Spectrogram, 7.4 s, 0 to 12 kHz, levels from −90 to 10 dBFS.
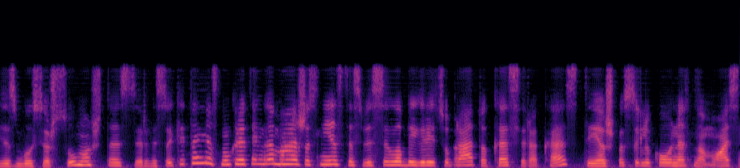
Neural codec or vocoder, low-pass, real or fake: codec, 16 kHz, about 1 kbps, DyCAST, with the encoder's durations; 7.2 kHz; fake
